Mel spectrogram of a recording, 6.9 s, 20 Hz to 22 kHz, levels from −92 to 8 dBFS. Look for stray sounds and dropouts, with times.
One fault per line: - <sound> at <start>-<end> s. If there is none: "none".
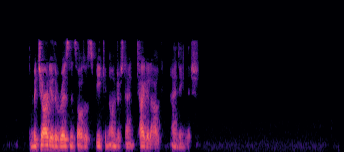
none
